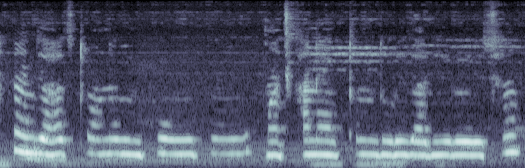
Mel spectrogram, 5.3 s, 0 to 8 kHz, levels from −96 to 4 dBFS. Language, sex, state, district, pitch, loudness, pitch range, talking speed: Bengali, female, Jharkhand, Sahebganj, 250 Hz, -15 LUFS, 240-260 Hz, 80 wpm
